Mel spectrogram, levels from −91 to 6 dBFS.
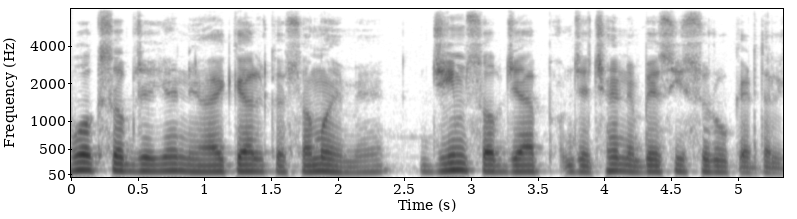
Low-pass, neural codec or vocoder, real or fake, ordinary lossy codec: none; none; real; none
